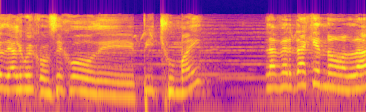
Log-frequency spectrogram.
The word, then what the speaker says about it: Pichumay: Sí, no es Pinchumay, es Pichumay, sin N. Pichumay. Acento en May.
